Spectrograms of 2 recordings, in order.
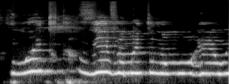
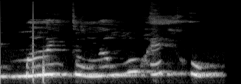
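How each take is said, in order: First: Overjoyed cry. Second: Stunned disbelief. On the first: Daughter reunited with her mother, high and overjoyed. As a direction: burst out with joy through tears. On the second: Daughter seeing her dead mother alive, slow and hushed in disbelief. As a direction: breathe it out slowly, unable to believe it. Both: Retold or imitated.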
